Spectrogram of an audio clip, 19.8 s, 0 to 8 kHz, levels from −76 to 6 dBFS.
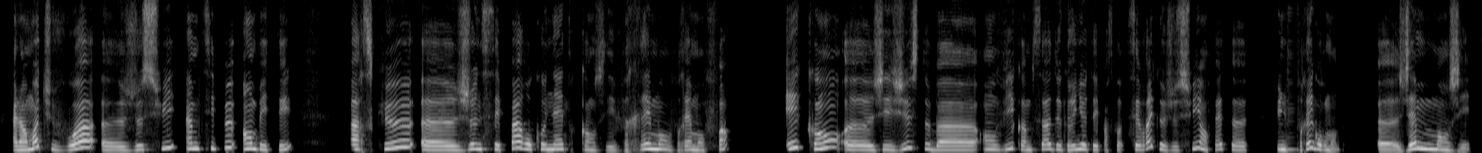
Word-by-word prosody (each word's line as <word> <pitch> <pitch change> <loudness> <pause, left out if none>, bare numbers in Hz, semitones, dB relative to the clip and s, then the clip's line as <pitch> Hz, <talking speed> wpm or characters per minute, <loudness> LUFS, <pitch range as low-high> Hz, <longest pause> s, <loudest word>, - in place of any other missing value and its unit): Alors, 205 0 +5
moi, 315 - +5
tu 225 - -8
vois, 255 - +4
heu, 185 -1 +1
je 180 +4 -5
suis 280 - -2
un 280 0 +3
petit 275 +1 -5
peu 315 +5 -2
embêtée 235 - 0 0.7
parce 245 -2 +1
que, 315 +7 +1 0.2
heu, 205 -1 +5
je 195 +5 -2
ne 250 -1 +1
sais 240 -1 -3
pas 300 +8 +2
reconnaître 245 -1 0
quand 210 -3 -4
j'ai 180 -1 -8
vraiment, 235 +9 +1
vraiment 200 +1 -3
faim 235 +6 -3 0.8
et 325 +5 +1
quand, 310 +7 +1
heu, 215 -2 +3
j'ai 210 +1 -3
juste, 275 +8 -4
bah, 205 -2 +3
envie 230 +2 -3
comme 215 -5 -4
ça, 245 +4 -2
de 225 -1 -3
grignoter. 220 +1 0
Parce 180 -3 -16
que - - -8
c'est 230 - -2
vrai 300 - -1
que 240 - -3
je 190 -1 -9
suis, 275 +11 -4
en 245 -6 -1
fait, 235 +3 -7
heu, 200 -2 -3 0.4
une 220 -1 +3
vraie 215 +6 -3
gourmande. 225 - -1 0.5
Heu, 175 0 +3
j'aime 240 - +4
manger, 205 - 0
225 Hz, 155 wpm, -25 LUFS, 205-255 Hz, 0.8 s, Alors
